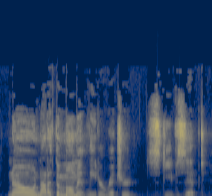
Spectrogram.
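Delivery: plain reading voice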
